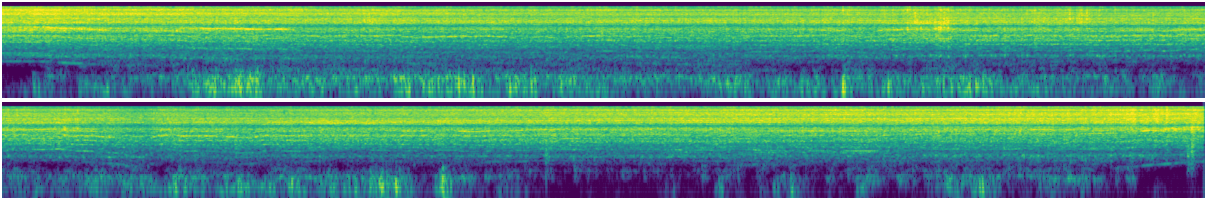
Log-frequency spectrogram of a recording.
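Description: Electric angle grinder fitted with a chainsaw bar and chain, cutting through a wooden stump. Its motor whine drops as the chain bites into the wood, runs lower and rougher through the cut, and rises back to full speed near the end as the load comes off.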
